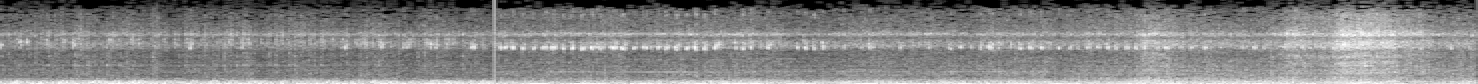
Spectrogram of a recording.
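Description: A race car engine roars loudly from inside the cockpit.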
